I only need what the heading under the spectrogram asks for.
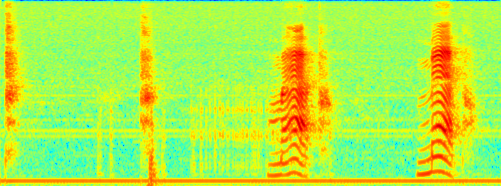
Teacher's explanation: Close lips to form line, then release breath unvoiced like p, p. First of all you have to close your lips, then release breath p, और फिर आपने release करना है अपना breath, then unvoiced p, map, clap.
